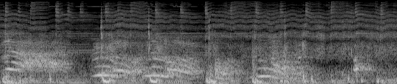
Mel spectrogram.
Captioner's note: punches thud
